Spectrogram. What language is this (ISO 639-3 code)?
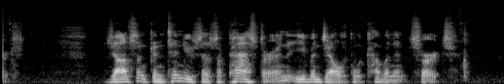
eng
